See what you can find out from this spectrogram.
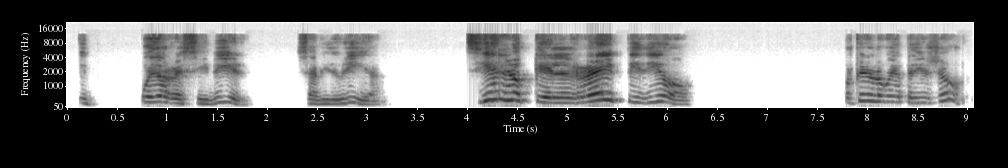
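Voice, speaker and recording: A woman pastor, preaching a sermon and swinging from loud emphasis to soft asides. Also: fairly high pitch, no echo.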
